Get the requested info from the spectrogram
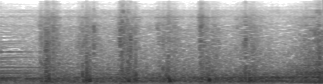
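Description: A run of irregular knocks, some close together and some spaced apart, with faint music held under them.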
